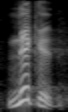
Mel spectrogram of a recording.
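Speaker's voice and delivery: "Naked" said Southern-style as "nekkid"; Southern pronunciation. Shown as a demonstration. Pastor showing how the South says it, "Naked" as "nekkid". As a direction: shorten the first vowel of "Naked" to "nick-id". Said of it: "That's what we say in the South".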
